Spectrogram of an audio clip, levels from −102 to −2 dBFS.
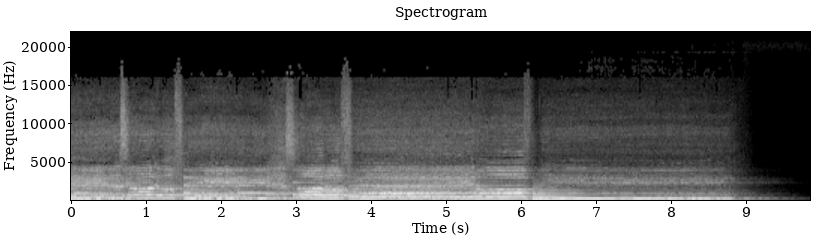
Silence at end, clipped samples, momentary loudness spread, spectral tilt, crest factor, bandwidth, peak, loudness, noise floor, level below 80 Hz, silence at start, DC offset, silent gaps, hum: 0.85 s; under 0.1%; 9 LU; -5.5 dB/octave; 16 dB; 14 kHz; -4 dBFS; -20 LUFS; -69 dBFS; -62 dBFS; 0 s; under 0.1%; none; none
